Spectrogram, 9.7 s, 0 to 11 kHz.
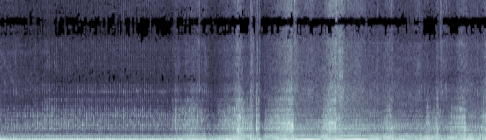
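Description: Abarth 595 Pista's 160 PS 1.4-litre turbocharged four-cylinder running through its quad-pipe exhaust, just started. It idles steadily for about three seconds, then is revved in a series of short blips, each rising and falling.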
